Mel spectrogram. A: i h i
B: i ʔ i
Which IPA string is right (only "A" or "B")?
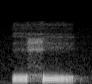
A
